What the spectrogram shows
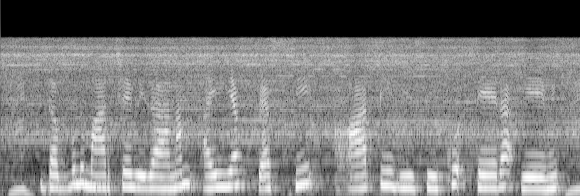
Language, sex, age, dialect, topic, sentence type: Telugu, female, 31-35, Southern, banking, question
